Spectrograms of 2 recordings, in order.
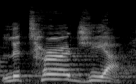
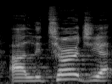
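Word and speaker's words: leitourgia: worship is la true oh la true i'll spell it for you l a t r e u or the word liturgia liturgia l e i t o u r g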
